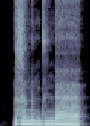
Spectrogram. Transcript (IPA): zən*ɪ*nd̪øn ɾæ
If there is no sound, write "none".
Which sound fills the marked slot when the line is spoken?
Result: ə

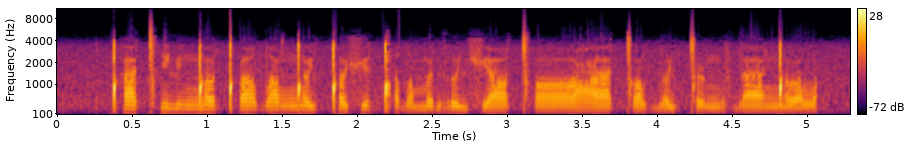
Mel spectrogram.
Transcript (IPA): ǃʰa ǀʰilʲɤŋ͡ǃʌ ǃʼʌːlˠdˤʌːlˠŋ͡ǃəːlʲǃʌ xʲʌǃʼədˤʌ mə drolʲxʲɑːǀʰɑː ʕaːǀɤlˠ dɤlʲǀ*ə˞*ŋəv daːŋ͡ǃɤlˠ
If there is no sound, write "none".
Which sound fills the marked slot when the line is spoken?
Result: ə˞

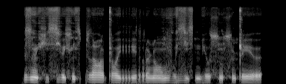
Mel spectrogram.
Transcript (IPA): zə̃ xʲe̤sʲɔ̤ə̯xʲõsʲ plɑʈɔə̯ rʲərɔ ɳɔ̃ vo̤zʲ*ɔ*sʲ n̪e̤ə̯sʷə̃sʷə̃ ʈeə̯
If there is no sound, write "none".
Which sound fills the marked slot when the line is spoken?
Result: ɑ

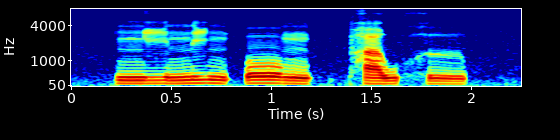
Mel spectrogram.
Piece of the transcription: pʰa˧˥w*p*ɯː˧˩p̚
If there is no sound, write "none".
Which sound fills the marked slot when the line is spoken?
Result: h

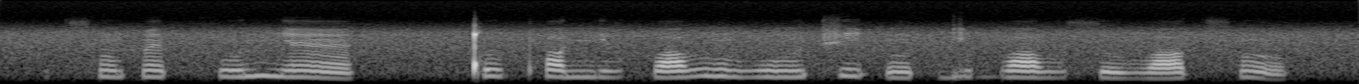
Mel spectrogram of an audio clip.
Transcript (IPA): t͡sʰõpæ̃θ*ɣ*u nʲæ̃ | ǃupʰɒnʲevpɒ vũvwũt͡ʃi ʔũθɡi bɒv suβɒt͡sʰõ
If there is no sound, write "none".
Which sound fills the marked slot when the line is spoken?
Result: x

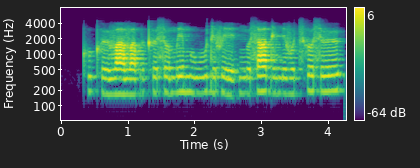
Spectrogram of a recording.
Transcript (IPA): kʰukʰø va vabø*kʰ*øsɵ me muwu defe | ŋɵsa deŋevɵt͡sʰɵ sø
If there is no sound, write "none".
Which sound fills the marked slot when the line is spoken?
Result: kʰ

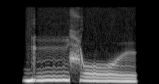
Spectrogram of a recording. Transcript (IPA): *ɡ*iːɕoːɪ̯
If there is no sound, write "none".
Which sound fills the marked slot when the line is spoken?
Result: ɡ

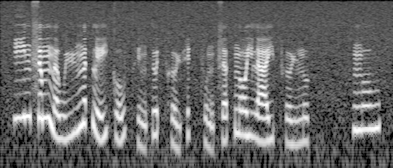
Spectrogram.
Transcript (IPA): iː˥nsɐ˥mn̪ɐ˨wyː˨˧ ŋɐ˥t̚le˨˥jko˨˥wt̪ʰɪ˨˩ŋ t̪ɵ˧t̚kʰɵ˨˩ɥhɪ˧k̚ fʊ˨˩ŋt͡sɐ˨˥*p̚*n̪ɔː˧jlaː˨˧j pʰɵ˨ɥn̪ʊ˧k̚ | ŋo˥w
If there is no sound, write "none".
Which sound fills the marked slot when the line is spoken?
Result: k̚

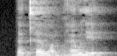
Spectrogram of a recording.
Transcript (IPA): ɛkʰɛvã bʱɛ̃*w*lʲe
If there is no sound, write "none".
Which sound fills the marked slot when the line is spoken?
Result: w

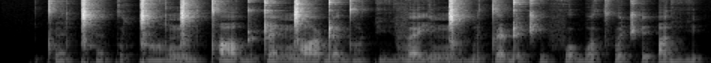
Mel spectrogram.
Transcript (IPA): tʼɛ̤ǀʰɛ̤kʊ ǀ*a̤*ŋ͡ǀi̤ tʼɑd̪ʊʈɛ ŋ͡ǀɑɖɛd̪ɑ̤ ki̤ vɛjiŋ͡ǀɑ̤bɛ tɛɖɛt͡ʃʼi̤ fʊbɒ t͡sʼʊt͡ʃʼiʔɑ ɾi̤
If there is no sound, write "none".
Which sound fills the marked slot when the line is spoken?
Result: ɑ̤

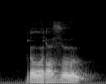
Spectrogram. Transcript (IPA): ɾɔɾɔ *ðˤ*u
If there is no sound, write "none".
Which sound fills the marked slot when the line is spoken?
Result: ðˤ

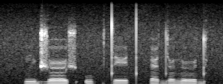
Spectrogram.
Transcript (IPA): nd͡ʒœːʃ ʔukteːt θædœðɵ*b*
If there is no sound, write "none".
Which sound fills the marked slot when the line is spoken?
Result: d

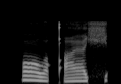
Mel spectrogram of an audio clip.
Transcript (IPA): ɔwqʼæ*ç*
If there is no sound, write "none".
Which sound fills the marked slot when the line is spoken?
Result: ç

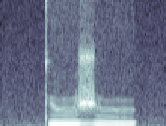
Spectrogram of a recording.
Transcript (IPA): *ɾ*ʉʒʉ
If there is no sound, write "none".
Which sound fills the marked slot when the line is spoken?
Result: t̪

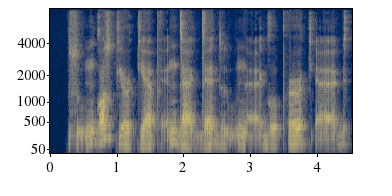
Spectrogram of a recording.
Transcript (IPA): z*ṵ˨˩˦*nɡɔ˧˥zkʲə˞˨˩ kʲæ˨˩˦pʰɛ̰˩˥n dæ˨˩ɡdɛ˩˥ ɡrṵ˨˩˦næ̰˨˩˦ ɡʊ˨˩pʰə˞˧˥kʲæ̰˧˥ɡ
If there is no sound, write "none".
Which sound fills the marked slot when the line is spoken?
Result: ṵ˨˩˦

